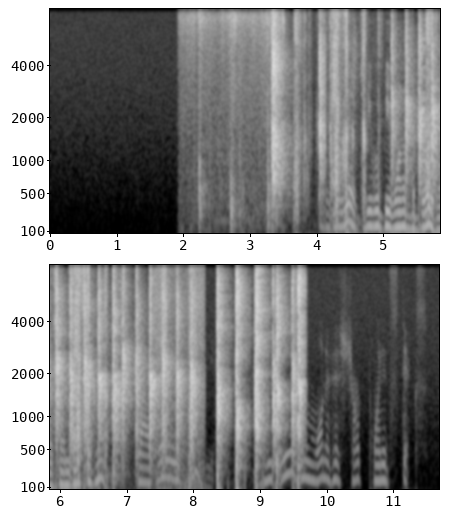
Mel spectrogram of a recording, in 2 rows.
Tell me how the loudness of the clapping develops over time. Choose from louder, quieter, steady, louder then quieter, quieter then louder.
louder.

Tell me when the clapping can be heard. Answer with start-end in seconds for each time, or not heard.
3.3-9.7.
